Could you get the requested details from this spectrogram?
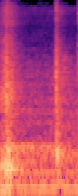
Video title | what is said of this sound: Making Bread | if you tap it it has kind of a hollow feel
